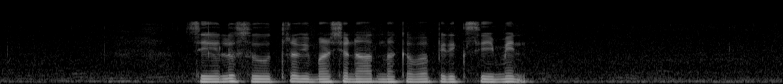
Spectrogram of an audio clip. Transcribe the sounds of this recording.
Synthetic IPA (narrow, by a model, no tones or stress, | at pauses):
seːlusuːt̪ɾɐʋimɐɾʃɐnaːt̪mɐkɐʋɐpiɾikʂimen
